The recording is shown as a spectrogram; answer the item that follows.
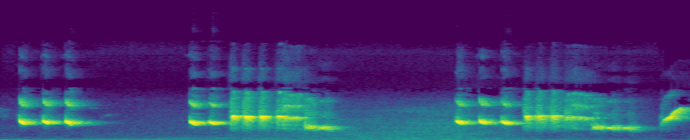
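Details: Vigorous calling of a Javan green magpie (Cissa thalassina): two bouts, each opening with three sharp notes followed by a dense buzzy rattle that drops in pitch, the second bout closing on an upswept whistle.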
